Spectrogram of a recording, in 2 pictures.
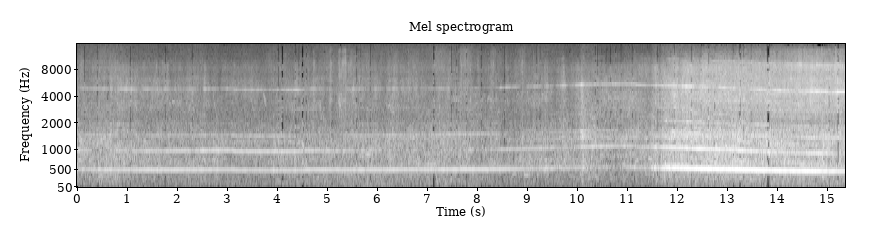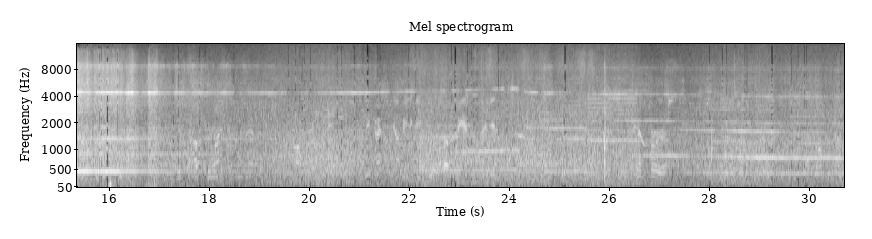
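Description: A Hobby King Sky Sword electric ducted-fan RC jet whines steadily in flight. About twelve seconds in it passes close and gets much louder with a rushing sound for some five seconds, its pitch dropping as it goes by. It then settles back to a fainter, lower whine.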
